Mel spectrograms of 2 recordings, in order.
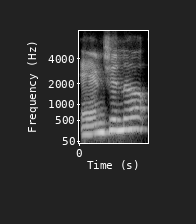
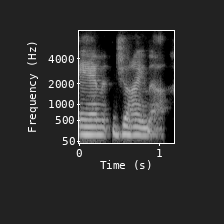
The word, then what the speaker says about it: angina: And this can be pronounced two different ways. It can be angina or it can be angina.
